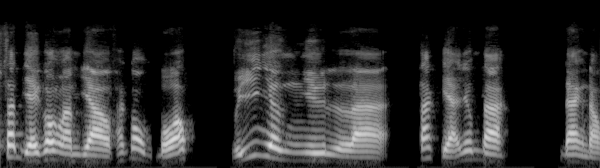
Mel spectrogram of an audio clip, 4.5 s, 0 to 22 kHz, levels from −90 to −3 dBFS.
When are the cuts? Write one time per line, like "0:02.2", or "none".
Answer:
0:01.1

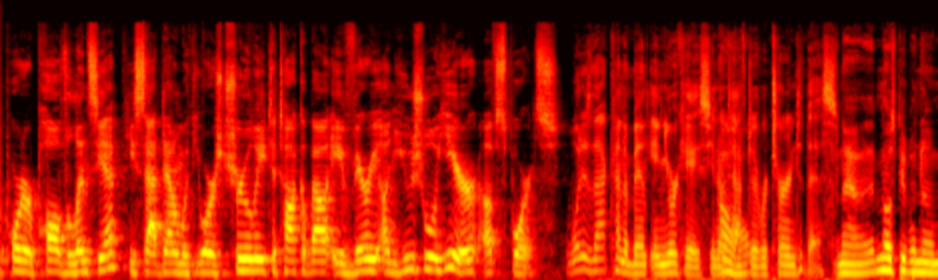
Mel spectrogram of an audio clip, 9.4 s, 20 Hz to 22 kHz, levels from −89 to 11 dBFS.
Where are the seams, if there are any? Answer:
0:06.4
0:08.4

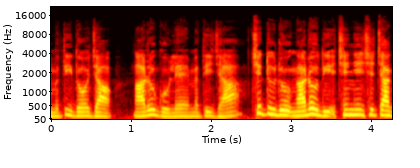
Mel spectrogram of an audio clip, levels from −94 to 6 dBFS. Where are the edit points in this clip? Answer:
0:02.4

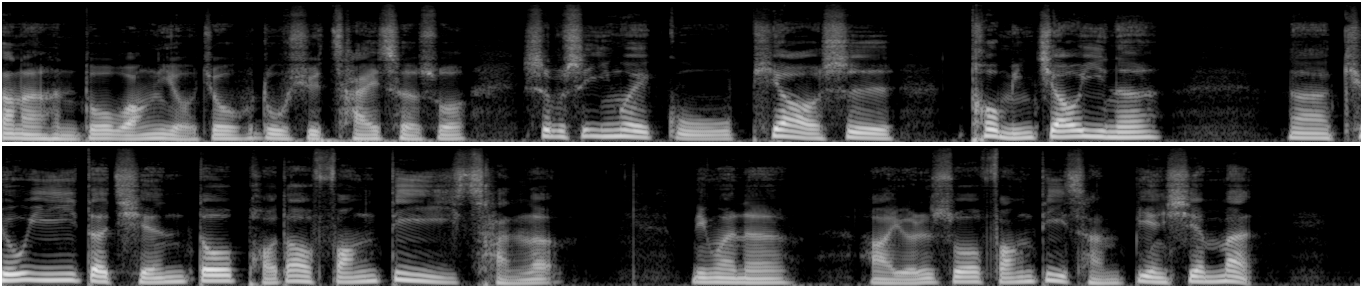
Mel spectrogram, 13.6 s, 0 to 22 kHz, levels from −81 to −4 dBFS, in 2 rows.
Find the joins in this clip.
none

